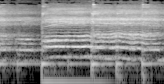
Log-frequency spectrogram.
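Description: Al-Banjari ensemble: several girls' voices singing a sholawat melody together with gliding, ornamented pitch, over rebana frame drums struck in a steady pattern, with a deep low drum boom entering about half a second in.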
